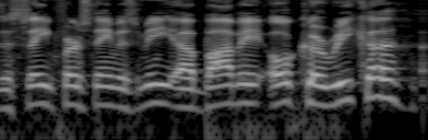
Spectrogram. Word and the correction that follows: Okereke: uh, Riki, or how do you say his uh, name? Bobby Okereke. – Oh, Okereke.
